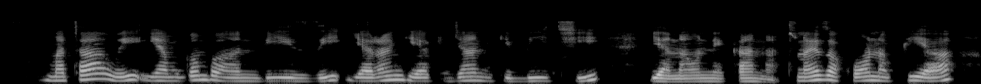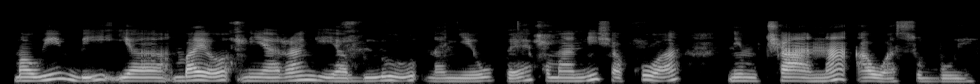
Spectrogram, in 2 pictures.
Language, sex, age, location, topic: Swahili, female, 18-24, Kisii, agriculture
